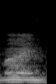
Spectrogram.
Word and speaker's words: mein: These all rhyme with ein. Mein, dein, sein rhymes with ein.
